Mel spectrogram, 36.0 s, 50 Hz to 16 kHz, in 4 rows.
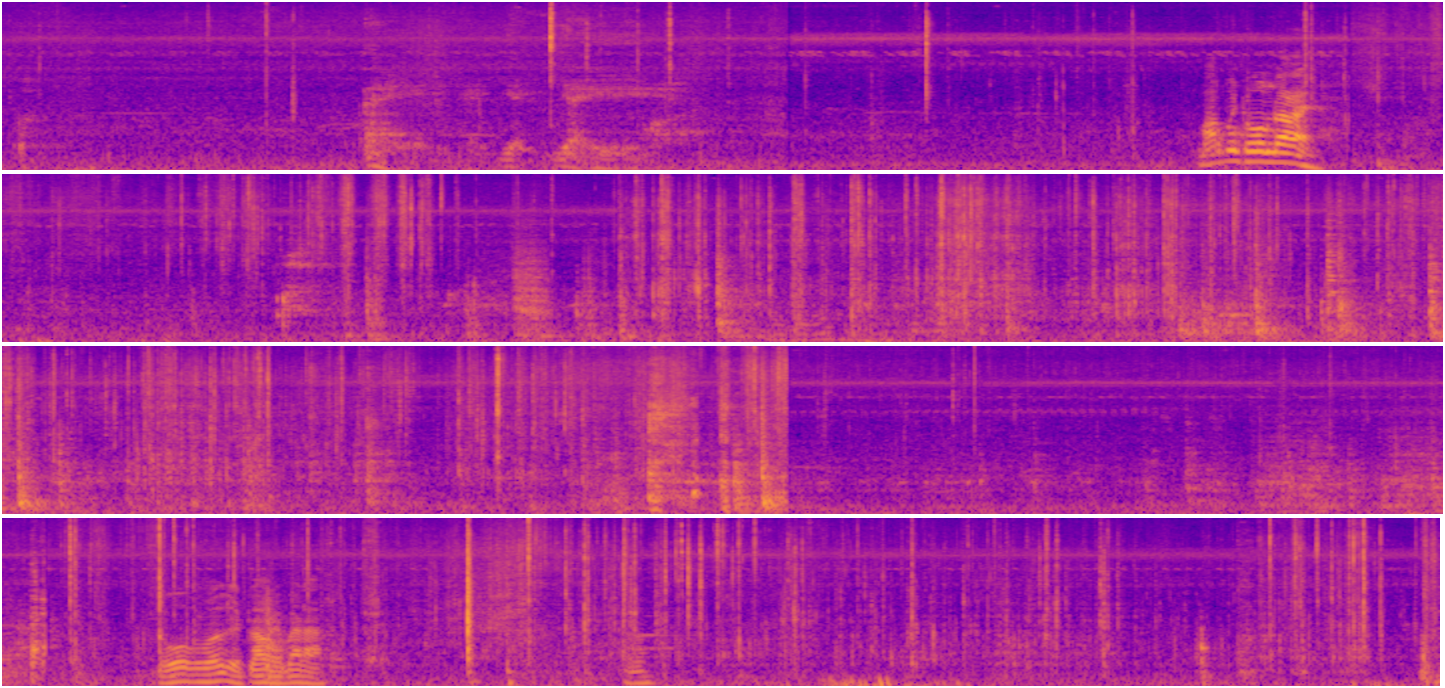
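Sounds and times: plastic packets crinkling and tearing: 8.1s - 23.3s, 27.3s - 36.0s.

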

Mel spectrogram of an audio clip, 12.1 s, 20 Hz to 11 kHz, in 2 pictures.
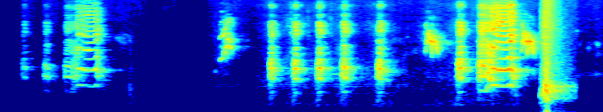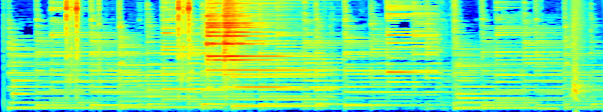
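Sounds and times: chicken clucking: 0.2s - 1.3s, 2.2s - 5.4s.

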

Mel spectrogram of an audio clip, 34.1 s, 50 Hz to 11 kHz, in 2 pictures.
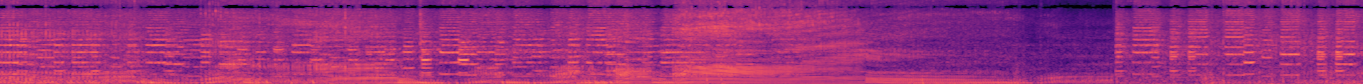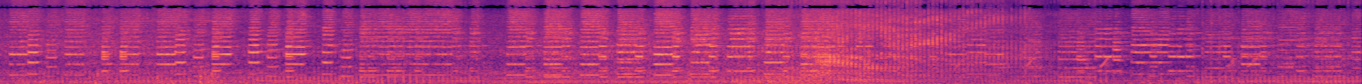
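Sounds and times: bus horn playing a tune: 0.0s - 10.0s, 14.0s - 34.0s
motorcycle engines: 0.0s - 34.0s
bus engine rumble: 13.9s - 34.0s.

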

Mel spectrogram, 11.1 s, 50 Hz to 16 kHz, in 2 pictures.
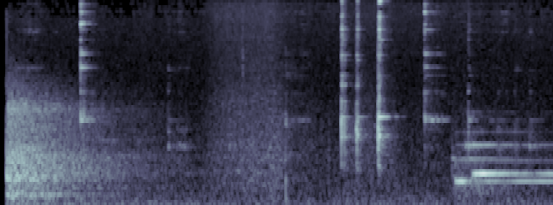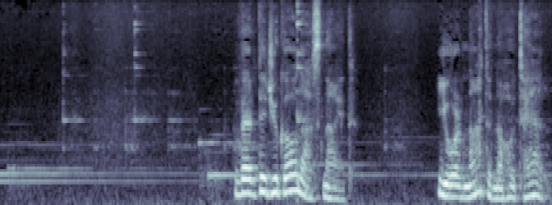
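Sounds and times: soft music with held notes: 4.5s - 11.0s.

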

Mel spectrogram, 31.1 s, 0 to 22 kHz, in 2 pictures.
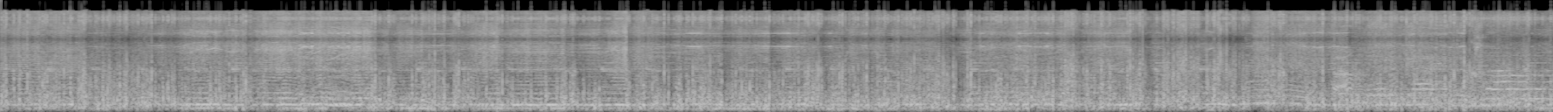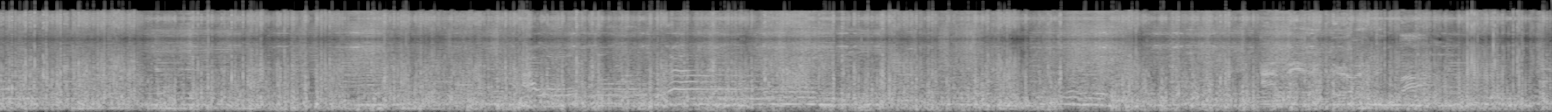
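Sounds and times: drone propellers buzzing: 0.0s - 31.0s.

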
